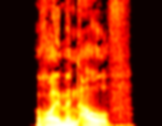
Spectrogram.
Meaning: inflection of aufräumen: 1. first/third-person plural present 2. first/third-person plural subjunctive I
- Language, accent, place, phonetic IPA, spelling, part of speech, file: German, Germany, Berlin, [ˌʁɔɪ̯mən ˈaʊ̯f], räumen auf, verb, De-räumen auf.ogg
